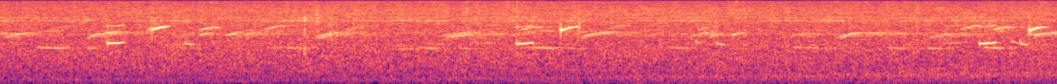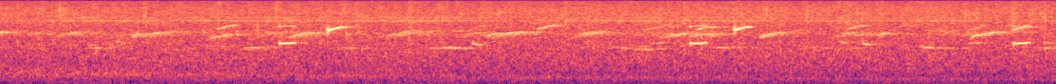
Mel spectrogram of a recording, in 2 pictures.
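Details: Rainy Puerto Rico night chorus of coqui frogs, many overlapping bright chirping notes with a clear two-part co-qui pattern recurring every second or two above a soft hiss of falling rain.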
